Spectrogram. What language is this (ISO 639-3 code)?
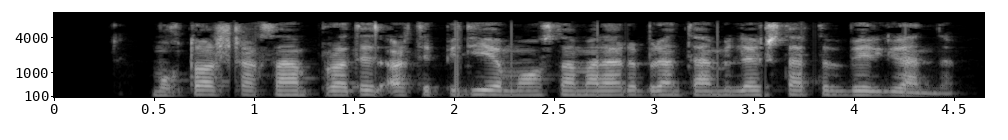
uzb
